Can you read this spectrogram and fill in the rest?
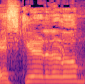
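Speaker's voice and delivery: high sing-song junk call; melodic street vendor shout. Retold or imitated. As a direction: croon it like a street junk buyer. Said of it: "Eskici yapardım sana". (melodik eskici bağırışı)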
